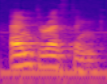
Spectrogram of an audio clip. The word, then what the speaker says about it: interesting: wood wood wood Sil interesting inter interesting e silent here interesting interesting where where not where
